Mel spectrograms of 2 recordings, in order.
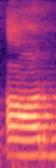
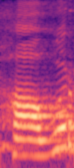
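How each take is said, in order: First: The word starts with a vowel, no h. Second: The word starts with an audible h sound. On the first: The speaker calls it right. "Of course आर होता है" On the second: The speaker calls it wrong. "हावर ना होकर"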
